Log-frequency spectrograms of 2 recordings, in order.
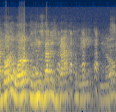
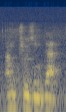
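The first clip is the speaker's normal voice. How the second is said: dry resignation; 8 semitones lower, 8 dB quieter, slower than usual. Retold or imitated. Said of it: "I said".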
